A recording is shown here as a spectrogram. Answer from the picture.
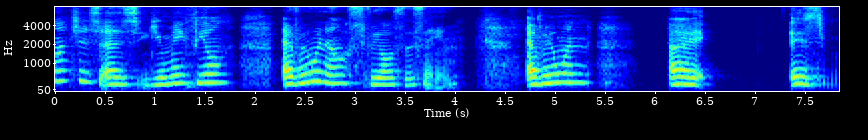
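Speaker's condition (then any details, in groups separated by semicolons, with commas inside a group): Cerebral palsy, athetoid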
